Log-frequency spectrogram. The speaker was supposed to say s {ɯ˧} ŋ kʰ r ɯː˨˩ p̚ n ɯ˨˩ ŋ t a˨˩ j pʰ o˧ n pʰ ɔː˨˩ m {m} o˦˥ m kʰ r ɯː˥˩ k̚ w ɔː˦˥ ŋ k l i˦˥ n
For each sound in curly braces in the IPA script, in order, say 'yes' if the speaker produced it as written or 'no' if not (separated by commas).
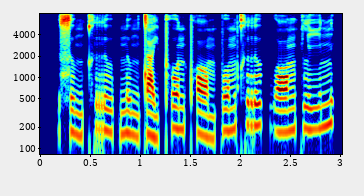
no, no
